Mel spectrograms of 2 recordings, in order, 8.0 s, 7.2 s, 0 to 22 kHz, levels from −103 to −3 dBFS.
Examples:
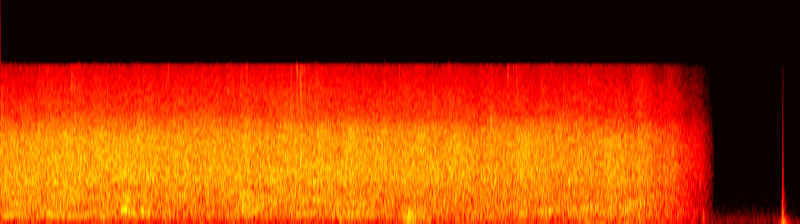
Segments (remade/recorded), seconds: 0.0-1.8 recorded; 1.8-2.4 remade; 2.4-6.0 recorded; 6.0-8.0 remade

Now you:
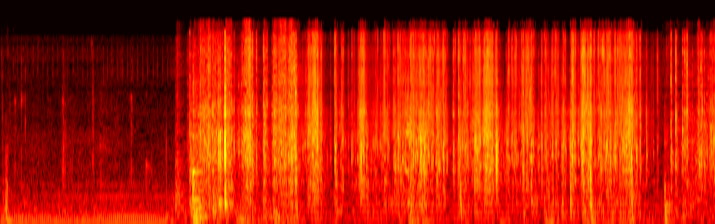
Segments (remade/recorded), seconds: 0.0-3.0 recorded; 3.0-6.7 remade; 6.7-7.2 recorded

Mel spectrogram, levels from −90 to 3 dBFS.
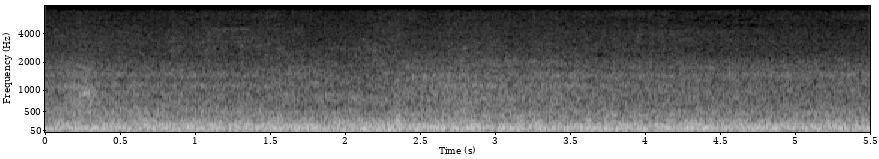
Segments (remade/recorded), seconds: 0.0-5.5 recorded

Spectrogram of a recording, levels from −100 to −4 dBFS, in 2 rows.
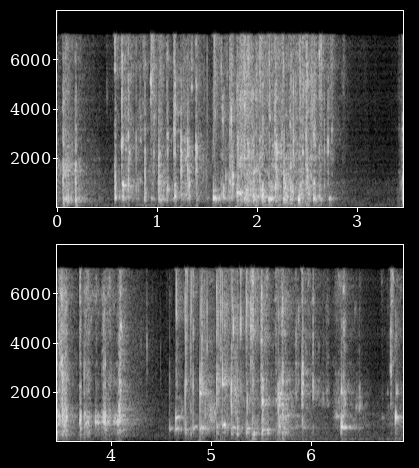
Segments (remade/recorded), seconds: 0.0-1.4 remade; 1.4-1.8 recorded; 1.8-4.1 remade; 4.1-5.4 recorded; 5.4-6.9 remade

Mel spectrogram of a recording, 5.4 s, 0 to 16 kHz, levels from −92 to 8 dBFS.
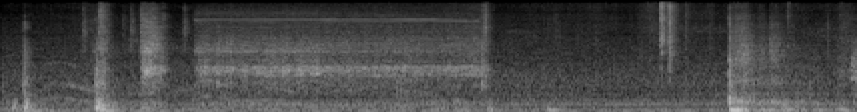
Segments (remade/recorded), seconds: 0.0-0.9 remade; 0.9-2.9 recorded; 2.9-5.4 remade

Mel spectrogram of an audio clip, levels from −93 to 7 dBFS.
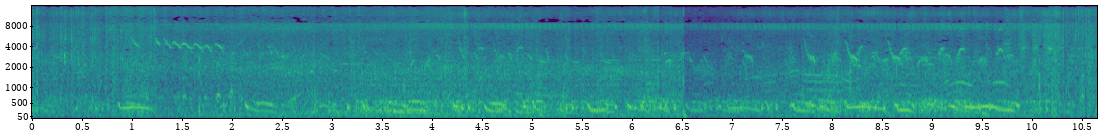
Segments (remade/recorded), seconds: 0.0-10.7 recorded

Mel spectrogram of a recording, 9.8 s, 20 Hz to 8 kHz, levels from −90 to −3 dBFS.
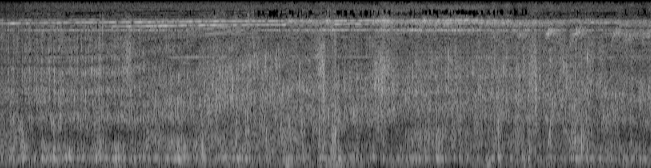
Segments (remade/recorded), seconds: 0.0-4.3 recorded; 4.3-5.0 remade; 5.0-5.6 recorded; 5.6-8.6 remade; 8.6-9.3 recorded; 9.3-9.8 remade

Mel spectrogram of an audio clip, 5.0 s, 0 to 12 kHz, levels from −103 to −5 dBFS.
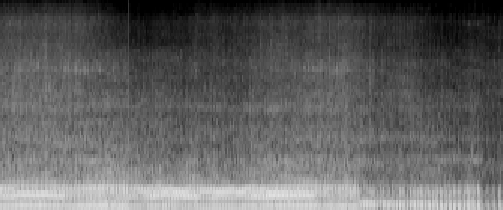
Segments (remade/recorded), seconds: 0.0-1.1 recorded; 1.1-3.9 remade; 3.9-5.0 recorded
